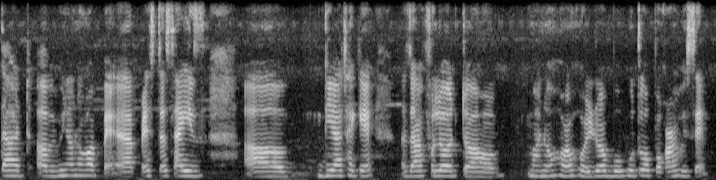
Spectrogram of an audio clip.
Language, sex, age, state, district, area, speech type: Assamese, female, 18-30, Assam, Dhemaji, urban, spontaneous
